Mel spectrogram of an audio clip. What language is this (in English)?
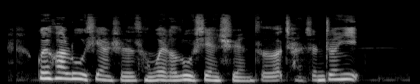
Chinese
